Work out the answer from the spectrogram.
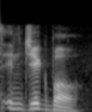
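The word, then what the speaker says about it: Njigba: Njigbo. – I don't like you saying that. – Yeah, I'm the name guy. I'm the name guy. It's Njigbo. What do you want me to say? – You need better diction.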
